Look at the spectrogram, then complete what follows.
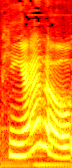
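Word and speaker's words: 피아노: said next word piano piano in Korean is this word find out how to read it e and the circle doesn't have any sound so only ah ah so it piano so in Korean we said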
